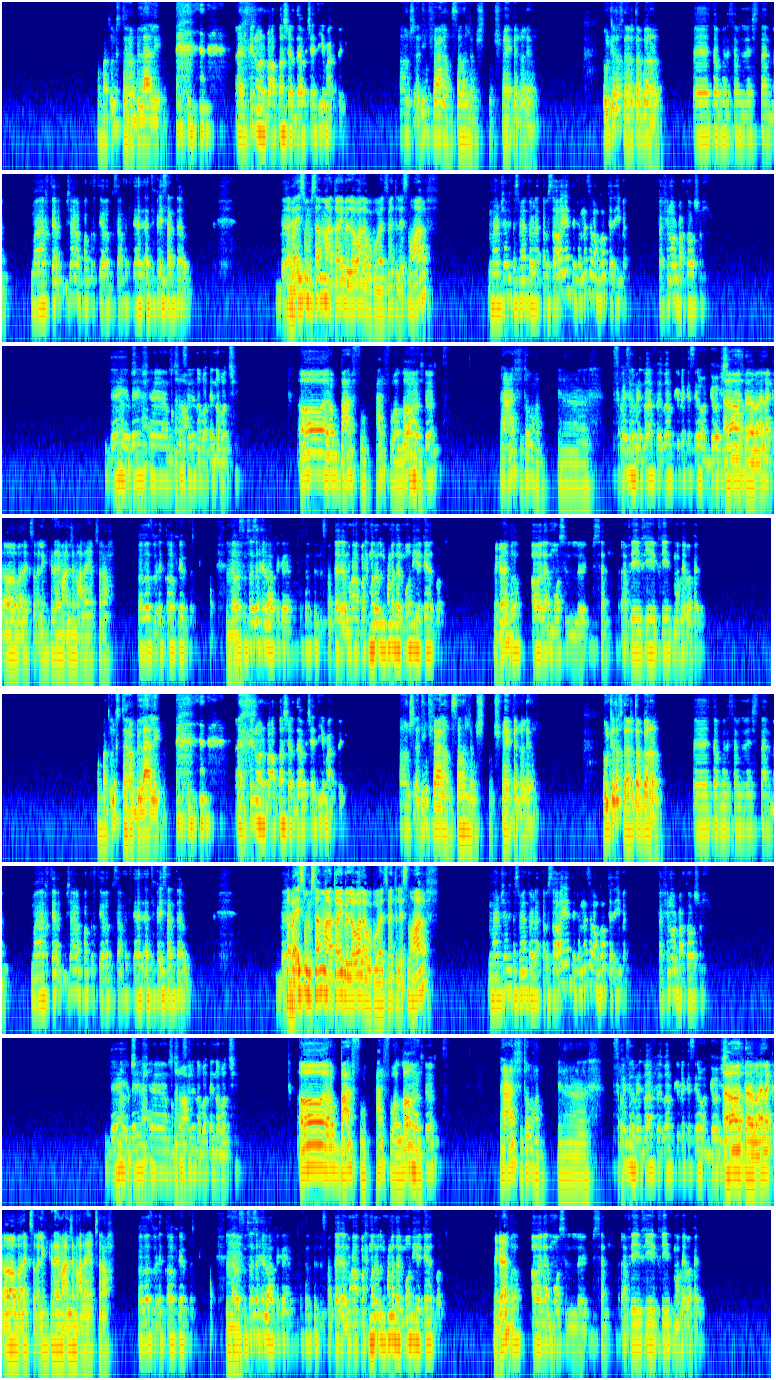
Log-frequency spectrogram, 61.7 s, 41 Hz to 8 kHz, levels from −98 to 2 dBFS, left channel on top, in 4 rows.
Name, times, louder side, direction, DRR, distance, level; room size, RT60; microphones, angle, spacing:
voice 1, 1.9-3.2 4.7-5.0 8.0-10.7 12.0-13.2 21.1-24.1 33.2-33.9 34.3-34.7 36.8-39.3 40.8-41.7 42.0-42.8 43.2-43.3 45.3-48.5 50.8-51.1 56.2-56.6, right 5 dB, 85° right, 0.5 m, -27 dB
voice 2, 3.5-6.8 13.8-15.5 16.0-19.2 19.8-20.1 20.9-21.4 25.2-27.9 28.6-29.5 32.9-35.6 38.9-39.6 43.1-45.7 49.0-50.0 50.6-52.1 52.4-55.1 56.3-56.6 56.9-58.4 58.7-60.3, equal, ahead, 1.1 m, -35 dB
2.4 x 2.1 x 2.8 m
head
